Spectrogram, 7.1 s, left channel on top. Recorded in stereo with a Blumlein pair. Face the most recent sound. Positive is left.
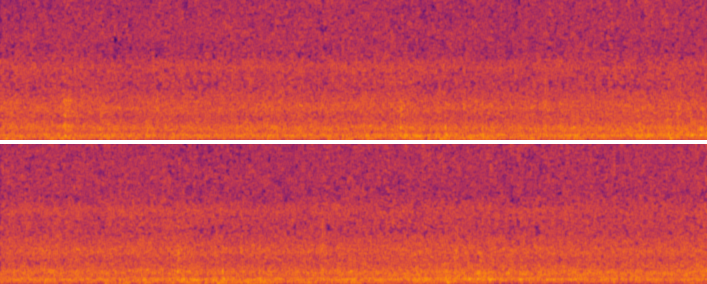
No sound to turn to.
